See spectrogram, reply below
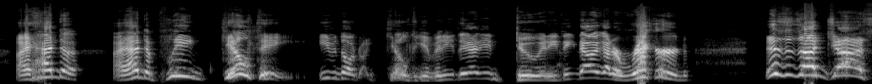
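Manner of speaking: shouting. A man in a bar, asked what he's yelling about, answers yelling. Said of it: "What are you yelling about in this fine bar?".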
